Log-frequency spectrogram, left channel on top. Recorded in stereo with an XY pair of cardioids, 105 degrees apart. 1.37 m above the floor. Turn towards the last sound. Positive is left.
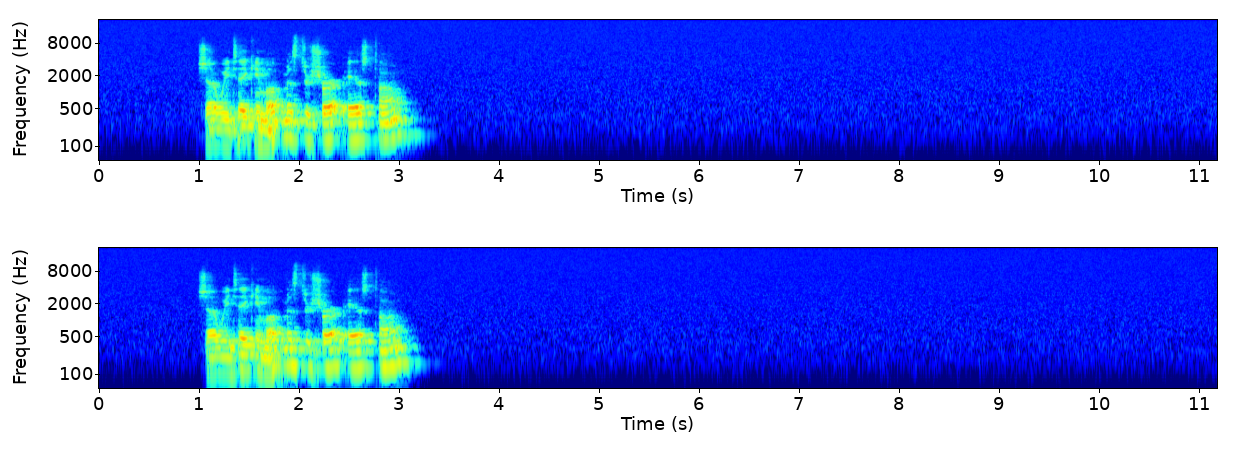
turn(degrees=50)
